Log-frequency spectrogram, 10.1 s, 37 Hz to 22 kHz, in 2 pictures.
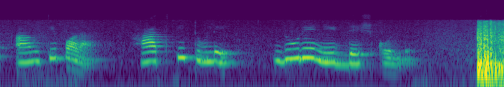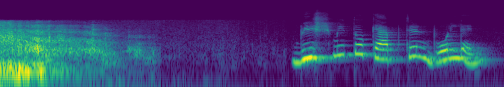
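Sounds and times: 
speech: 0.2s - 4.3s, 5.4s - 6.2s, 8.0s - 10.0s
cannon fired from an island: 4.8s - 6.6s.

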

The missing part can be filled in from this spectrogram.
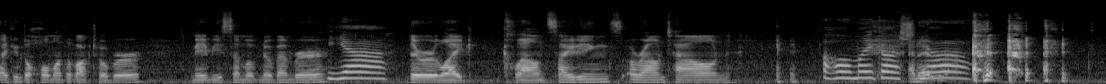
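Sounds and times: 
speech: 0.0s - 10.8s
person coughing: 9.1s - 10.7s.

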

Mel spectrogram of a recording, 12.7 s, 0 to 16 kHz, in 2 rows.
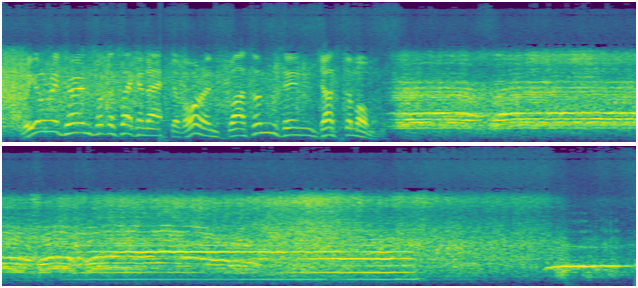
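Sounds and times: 
rumble of rolling freight cars: 0.1s - 12.6s
speech: 0.2s - 4.2s
freight train whistles blowing in overlapping chords: 3.9s - 11.1s, 11.8s - 12.6s.

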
